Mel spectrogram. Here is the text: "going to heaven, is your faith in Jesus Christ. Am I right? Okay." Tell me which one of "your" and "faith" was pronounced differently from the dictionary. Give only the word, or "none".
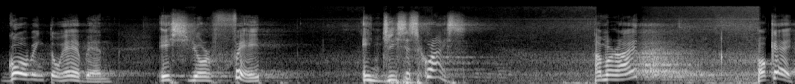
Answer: faith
